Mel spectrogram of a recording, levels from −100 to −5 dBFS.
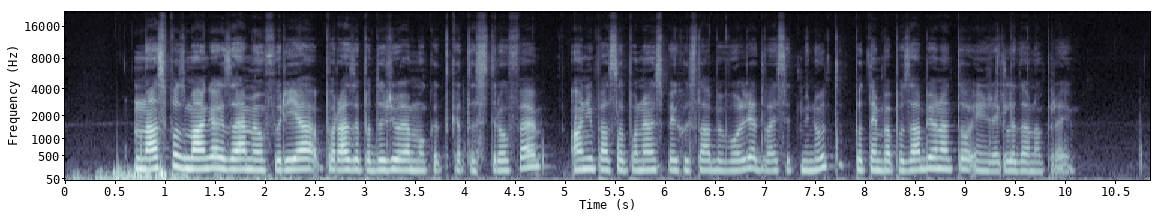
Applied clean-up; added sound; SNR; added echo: none; Walk, footsteps; 12 dB; none.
